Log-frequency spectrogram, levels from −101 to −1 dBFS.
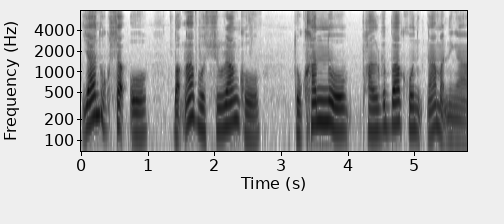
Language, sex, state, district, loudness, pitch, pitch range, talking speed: Garo, male, Meghalaya, West Garo Hills, -18 LUFS, 145 Hz, 125-175 Hz, 85 wpm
